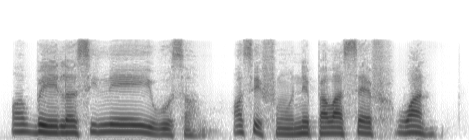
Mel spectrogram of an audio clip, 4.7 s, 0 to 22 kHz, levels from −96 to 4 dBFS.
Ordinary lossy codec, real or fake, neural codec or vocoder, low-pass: none; fake; codec, 16 kHz, 0.5 kbps, X-Codec, WavLM features, trained on Multilingual LibriSpeech; none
